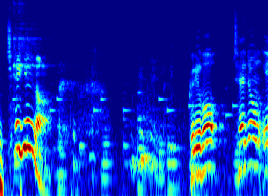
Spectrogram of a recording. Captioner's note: self-aware laugh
